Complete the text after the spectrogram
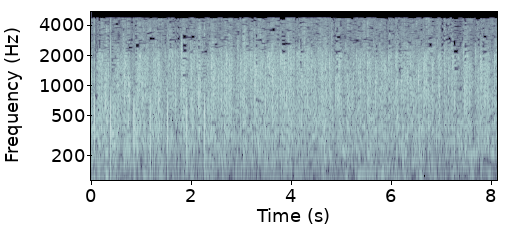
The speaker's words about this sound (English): I think you know who you are, and so let's give them a big round of applause.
